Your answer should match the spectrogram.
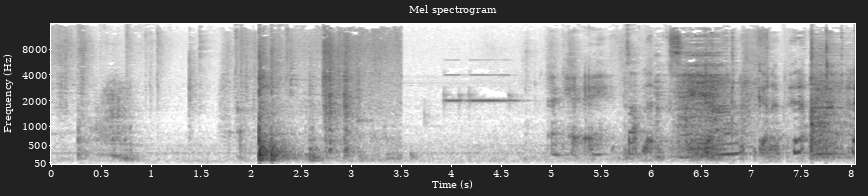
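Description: Spatula and frying pan clattering while a cheese toastie cooks on the hob. There is one loud knock about two seconds in, and a short faint beep in a quiet moment near the middle.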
